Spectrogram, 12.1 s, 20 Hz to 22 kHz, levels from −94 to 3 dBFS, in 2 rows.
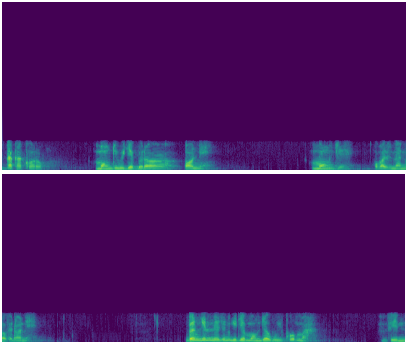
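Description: From start to finish the speech carries the sound of the G.729 codec, running in its G.729A form at 8 kbit/s. The coder keeps only a vocal tract filter, a pitch predictor and a few pulses per 10 ms frame, so the speech comes out rough and faintly synthetic. On a spectrogram the energy is confined to a telephone band of roughly 300 Hz to 3.7 kHz, with nothing above 3.8 kHz and a hard empty ceiling across the whole clip.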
